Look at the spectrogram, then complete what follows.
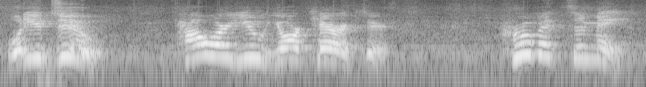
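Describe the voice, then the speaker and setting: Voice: high voice, big pitch swings, measured pace, muffled recording. Playful convention panel host in an echoey room. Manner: playful, teasing, calls out to people on stage. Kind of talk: convention panel talk to a live audience. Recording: echoey room, faint noise.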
